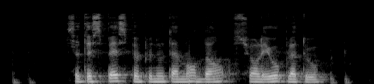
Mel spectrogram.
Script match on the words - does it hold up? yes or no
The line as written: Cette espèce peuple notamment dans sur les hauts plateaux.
yes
